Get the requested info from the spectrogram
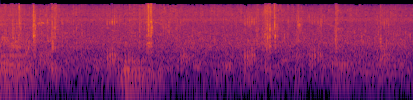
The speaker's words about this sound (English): To one side of the barn, a mama pig and her pink piglets with twisty little tails play with one another in the mud, making quiet oinking sounds.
